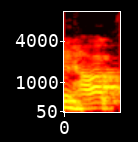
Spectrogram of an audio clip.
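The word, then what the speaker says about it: Leeuwenhoek: [गला साफ़ करने की आवाज़] लवन हॉक पढ़ा जाता है लेकिन स्पेलिंग थोड़ा कॉम्प्लेक्स है तो आप इसका ध्यान देंगे।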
